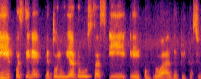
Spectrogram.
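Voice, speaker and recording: Using an ordinary speaking voice, a woman of medium pitch talks at a moderate pace with ordinary pitch variation. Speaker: anthropologist and UX researcher.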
